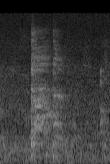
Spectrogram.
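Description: A person coughing about half a second in, a short cough in two quick bursts.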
